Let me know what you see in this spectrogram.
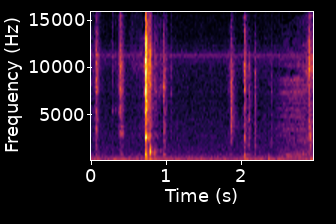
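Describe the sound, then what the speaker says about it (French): Dull scissors cutting paper for a paper rosette craft, with a few sharp snipping clicks spaced irregularly, close and fairly quiet against a soft background hiss. "J'ai pas des ciseaux qui coupent bien, donc c'est dur."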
